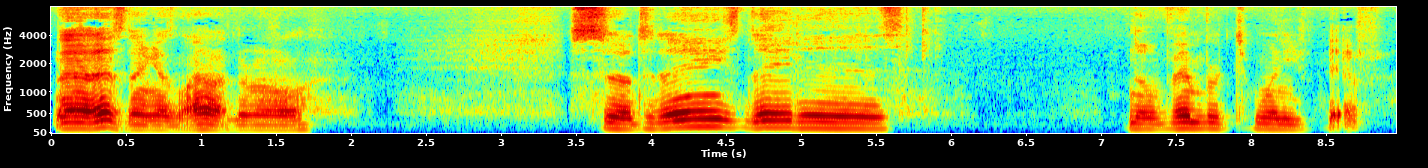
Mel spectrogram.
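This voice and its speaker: A young man recovering from a cold, narrating a casual unboxing in a halting, unscripted way, thinking aloud as he goes. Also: mid-range voice, mellow. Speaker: hobbyist vlogger. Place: indoors at home.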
